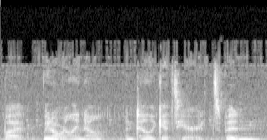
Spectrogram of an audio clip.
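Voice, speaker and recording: A woman's voice: mid-range voice, little pitch movement, brisk, background noise. A woman chatting casually to camera in a hesitant, rambling way with lots of filler. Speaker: vlogger.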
